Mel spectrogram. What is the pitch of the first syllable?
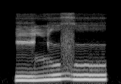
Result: low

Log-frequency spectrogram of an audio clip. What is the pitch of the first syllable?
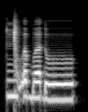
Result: low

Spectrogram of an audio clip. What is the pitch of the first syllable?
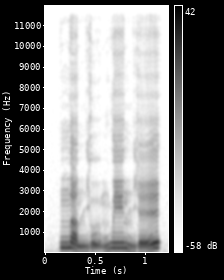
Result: falling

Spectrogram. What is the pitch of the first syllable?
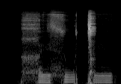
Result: low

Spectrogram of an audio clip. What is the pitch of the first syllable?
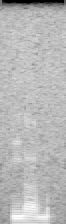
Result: low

